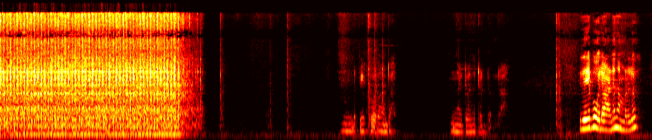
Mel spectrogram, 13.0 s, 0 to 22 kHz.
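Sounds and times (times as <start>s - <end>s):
electric sewing machine stitching: 0.0s - 4.2s.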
